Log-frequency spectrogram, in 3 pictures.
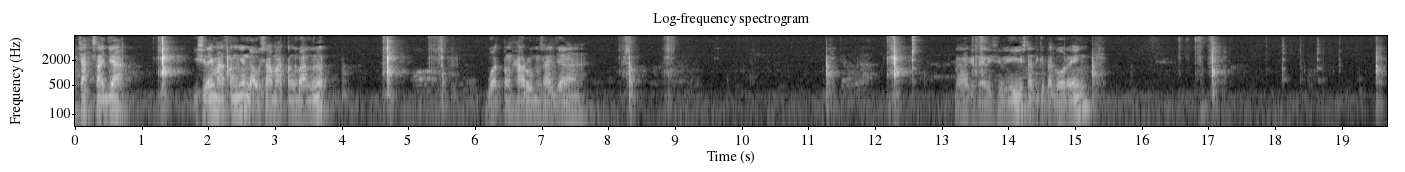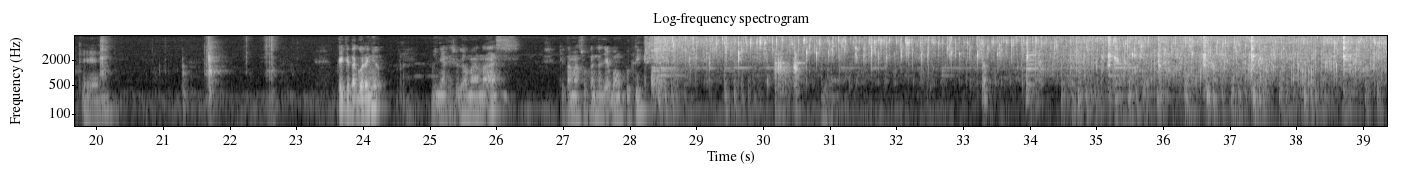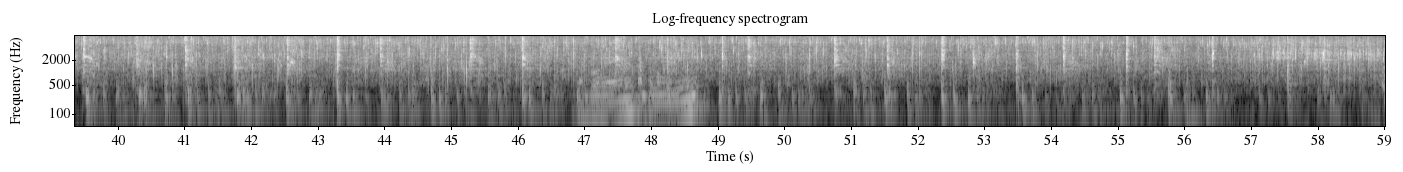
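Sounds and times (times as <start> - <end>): garlic sizzling in hot oil: 28.2 - 59.0
spatula scraping a wok: 28.3 - 59.0.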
